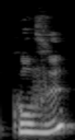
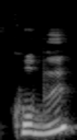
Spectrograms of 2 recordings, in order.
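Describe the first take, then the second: First: The middle consonant is a V sound. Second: The middle consonant is a B sound. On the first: This is how it is said in French. "en français c'est kovu" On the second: This is how it is said in Japanese. "elle le prononce kobu"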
